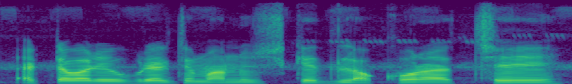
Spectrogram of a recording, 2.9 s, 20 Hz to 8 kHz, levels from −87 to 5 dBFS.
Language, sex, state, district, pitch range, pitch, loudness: Bengali, male, West Bengal, Alipurduar, 120-135 Hz, 125 Hz, -17 LUFS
